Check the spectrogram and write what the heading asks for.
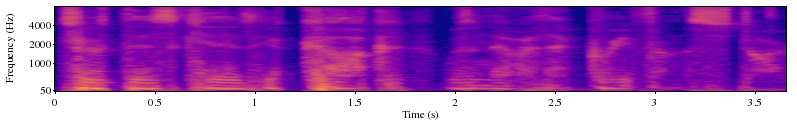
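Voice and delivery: exaggerated whispery anime character; hushed, overdramatic anime antihero; Shadow the Hedgehog. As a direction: half-whisper it with cartoon gravity. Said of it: "the way that he talks is very, uh, exaggerated".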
